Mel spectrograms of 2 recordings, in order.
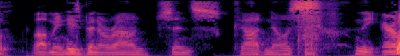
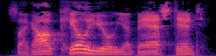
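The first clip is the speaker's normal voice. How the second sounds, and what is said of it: New York Brooklyn accent, Billy West's Rocket. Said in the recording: “Billy was doing like a real New York thing ... It was a New York / Brooklyn accent”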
